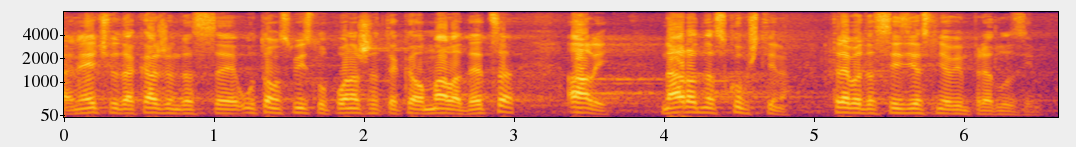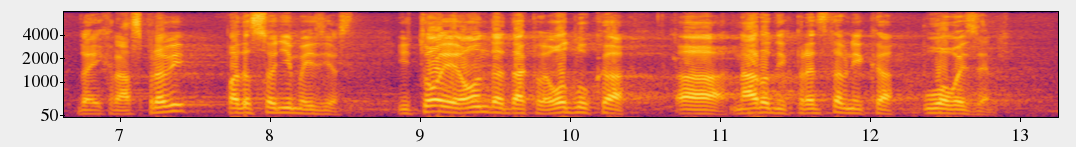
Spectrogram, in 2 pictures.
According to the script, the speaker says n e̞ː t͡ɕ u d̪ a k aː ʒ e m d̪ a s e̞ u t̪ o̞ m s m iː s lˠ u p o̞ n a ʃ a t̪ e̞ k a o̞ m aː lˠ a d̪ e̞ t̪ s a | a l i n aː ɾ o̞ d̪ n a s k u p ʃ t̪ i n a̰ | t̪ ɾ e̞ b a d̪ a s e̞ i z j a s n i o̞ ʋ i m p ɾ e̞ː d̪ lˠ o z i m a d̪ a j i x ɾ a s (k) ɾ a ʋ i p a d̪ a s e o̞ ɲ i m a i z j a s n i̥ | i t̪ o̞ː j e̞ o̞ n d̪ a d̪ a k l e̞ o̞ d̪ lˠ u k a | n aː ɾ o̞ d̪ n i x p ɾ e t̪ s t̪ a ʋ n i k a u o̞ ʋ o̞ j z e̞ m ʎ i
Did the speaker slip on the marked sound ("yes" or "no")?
yes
